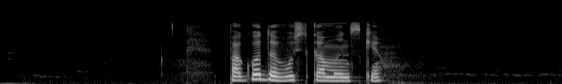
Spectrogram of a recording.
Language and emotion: Russian, neutral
